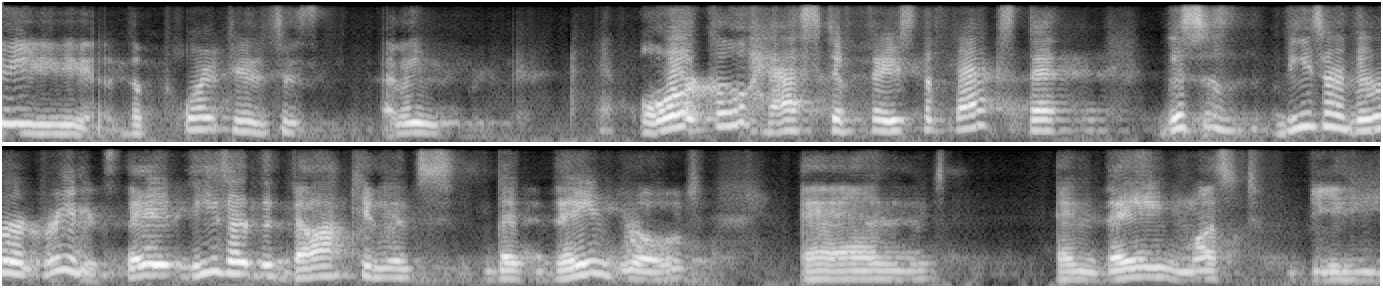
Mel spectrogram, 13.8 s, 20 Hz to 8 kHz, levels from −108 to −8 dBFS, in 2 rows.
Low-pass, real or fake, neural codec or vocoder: 7.2 kHz; fake; codec, 16 kHz, 1 kbps, FreqCodec, smaller model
